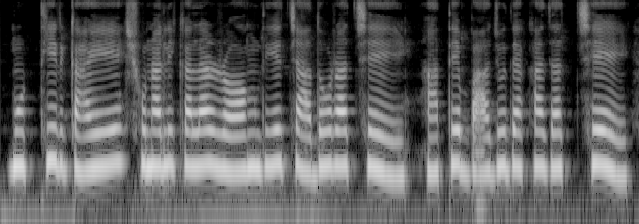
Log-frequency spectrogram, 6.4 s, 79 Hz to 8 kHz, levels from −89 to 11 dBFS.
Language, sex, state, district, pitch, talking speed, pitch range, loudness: Bengali, female, West Bengal, Cooch Behar, 260 Hz, 115 wpm, 250-270 Hz, -14 LUFS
